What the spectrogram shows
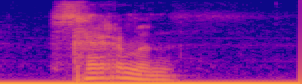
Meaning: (verb) 1. to fence 2. to protect, to shield; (noun) plural of scherm
- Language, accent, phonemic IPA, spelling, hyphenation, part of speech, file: Dutch, Netherlands, /ˈsxɛrmə(n)/, schermen, scher‧men, verb / noun, Nl-schermen.ogg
